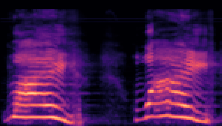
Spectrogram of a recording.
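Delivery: high, loud furious yell; shouting coach who can't believe it; coach screaming. Retold or imitated. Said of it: "the screaming began".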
